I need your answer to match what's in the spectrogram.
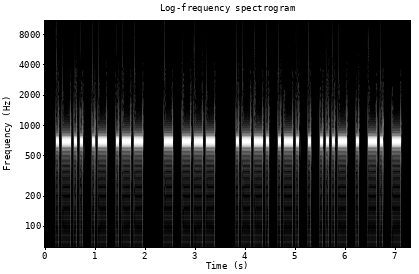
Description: Morse code, heard as a keyed tone, about 20 wpm, 700 Hz. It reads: LAW TO PREVENT
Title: Sentences from Top 1100 Words 20wpm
